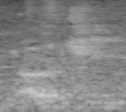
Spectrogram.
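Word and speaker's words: gnocchi: So are you trying to say Noki? Are you trying to pronounce Noki correctly? – Yeah, spelled with a G.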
